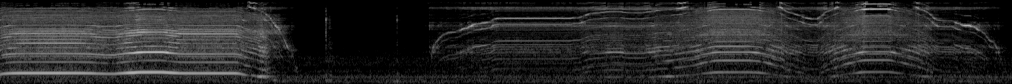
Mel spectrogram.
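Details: Readytosky 1804 drone motors during vibration testing after calibration: high whine rising and falling with throttle, rough gritty edge and heavy shaking; bad bearings, owner says magnets come loose from vibration.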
